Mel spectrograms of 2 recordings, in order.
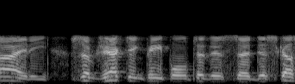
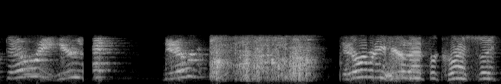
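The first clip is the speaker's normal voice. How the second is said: outraged appeal; 9 semitones higher, much faster than usual. Real, not acted. Host appeals to listeners, outraged.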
